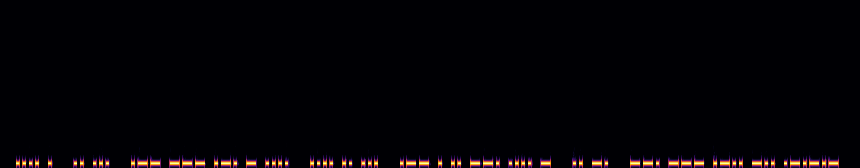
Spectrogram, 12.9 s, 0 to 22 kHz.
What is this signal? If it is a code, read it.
Morse code, heard as a keyed tone, about 25 wpm, 700 Hz. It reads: HE IS WORTH HIS WEIGHT IN GOLD.
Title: Sentences from Top 1000 Words - Review Part 3 - 25wpm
